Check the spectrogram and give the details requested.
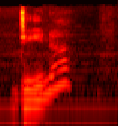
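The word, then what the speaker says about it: Deana: I'm getting told that she pronounces it. Is it Dina? Ah, okay. I'll get that right.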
